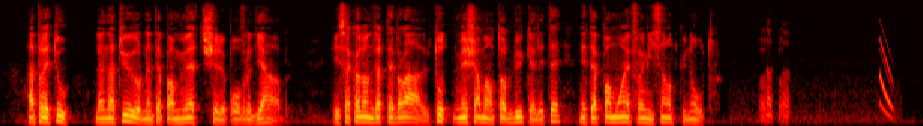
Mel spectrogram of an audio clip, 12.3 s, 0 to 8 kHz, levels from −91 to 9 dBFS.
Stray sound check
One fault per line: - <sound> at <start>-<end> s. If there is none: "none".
- laugh at 10.1-10.5 s
- chirp at 11.7-11.9 s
